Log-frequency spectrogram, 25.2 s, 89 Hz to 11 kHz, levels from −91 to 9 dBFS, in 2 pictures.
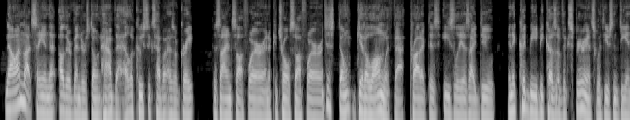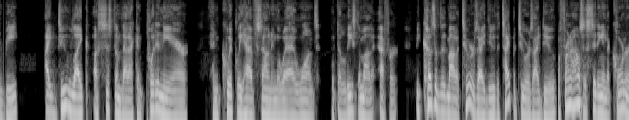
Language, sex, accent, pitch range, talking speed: English, male, American, 105-125 Hz, 225 wpm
